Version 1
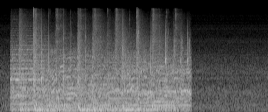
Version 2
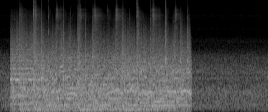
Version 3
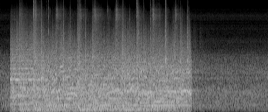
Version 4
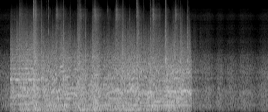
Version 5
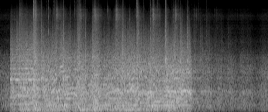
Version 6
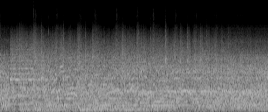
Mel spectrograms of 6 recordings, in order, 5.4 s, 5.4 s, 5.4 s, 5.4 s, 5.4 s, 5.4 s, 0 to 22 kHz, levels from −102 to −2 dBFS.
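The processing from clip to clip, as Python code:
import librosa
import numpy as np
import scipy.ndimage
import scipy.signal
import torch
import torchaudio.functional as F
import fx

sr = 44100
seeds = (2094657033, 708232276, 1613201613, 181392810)

y1 = fx.highpass(x, sr, hz=260.0, slope=6)
y1 = fx.band_shelf(y1, sr, hz=5700.0, db=-8.0, octaves=1.7)
y1 = 10.0 ** (-35.0 / 20.0) * np.tanh(y1 / 10.0 ** (-35.0 / 20.0))
y2 = fx.echo_feedback(y1, sr, ms=130, feedback_pct=52, wet_db=-20.0)
y2 = F.gain(torch.from_numpy(y2), 8.0).numpy()
y3 = fx.am_noise(y2, sr, seeds[0], hz=5.7, depth_pct=65)
y3 = F.gain(torch.from_numpy(y3), 3.0).numpy()
y4 = fx.echo_feedback(y3, sr, ms=410, feedback_pct=47, wet_db=-16.5)
y5 = fx.air_absorb(y4, sr, metres=190.0)
y5 = fx.env_flatten(y5, sr, amount_pct=100)
y5 = F.gain(torch.from_numpy(y5), -5.0).numpy()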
